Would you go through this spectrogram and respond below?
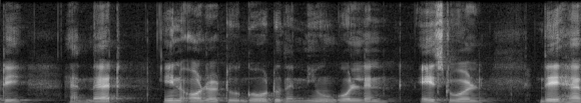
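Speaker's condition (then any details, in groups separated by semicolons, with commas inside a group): No condition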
